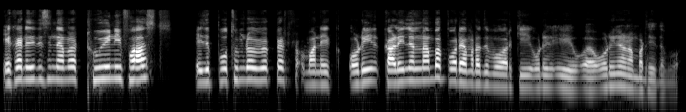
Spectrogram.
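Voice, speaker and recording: A man teaching a spoken English class, repeating each number slowly so learners can say it after him. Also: high-pitched, animated, smooth, no room sound.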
